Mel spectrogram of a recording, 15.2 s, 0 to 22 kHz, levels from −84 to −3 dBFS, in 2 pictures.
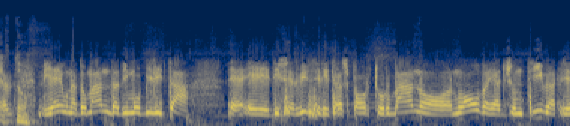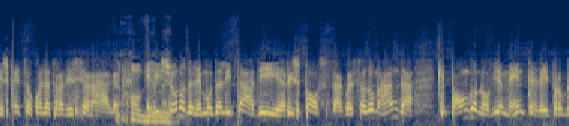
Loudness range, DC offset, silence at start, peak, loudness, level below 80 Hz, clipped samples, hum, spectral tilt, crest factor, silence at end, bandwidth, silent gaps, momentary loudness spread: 1 LU; under 0.1%; 0 s; -4 dBFS; -21 LUFS; -56 dBFS; under 0.1%; none; -6.5 dB/octave; 18 dB; 0 s; 9.6 kHz; none; 4 LU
